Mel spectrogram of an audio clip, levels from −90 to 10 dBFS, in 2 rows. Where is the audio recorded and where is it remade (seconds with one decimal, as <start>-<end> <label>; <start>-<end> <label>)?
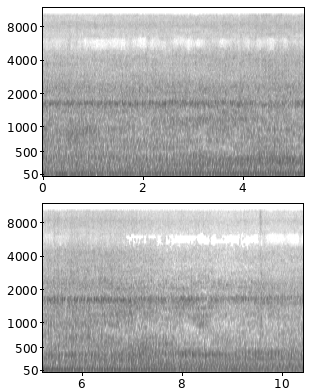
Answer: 0.0-6.8 remade; 6.8-9.6 recorded; 9.6-10.4 remade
